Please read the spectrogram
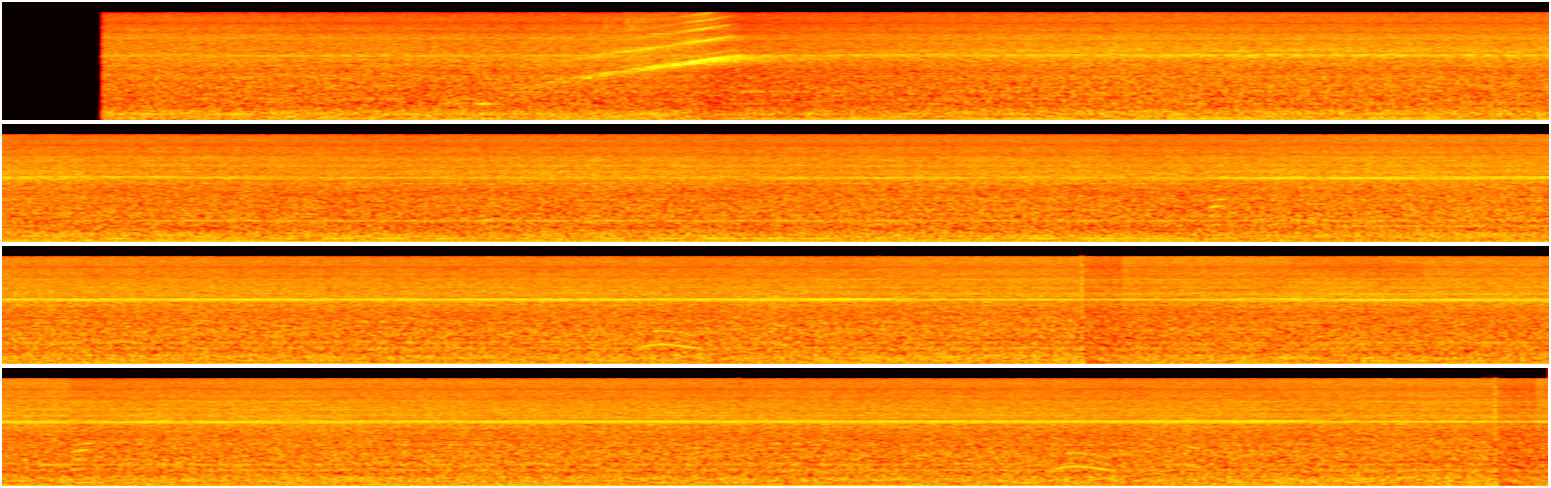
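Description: Pump machinery running loudly and steadily, with a deep hum under a dense mechanical noise. A high whine rises in pitch about three seconds in and then holds steady to the end.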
